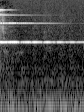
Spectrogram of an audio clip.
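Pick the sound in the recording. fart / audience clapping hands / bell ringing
bell ringing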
